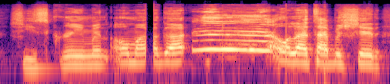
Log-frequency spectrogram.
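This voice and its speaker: A man rants on his livestream, defensive and rambling through heavy slang. His voice sits a little high for a man, and the mic sounds close and dry, with no room around it. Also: huge pitch swings, moderate pace, no echo. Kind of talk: livestream rant.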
